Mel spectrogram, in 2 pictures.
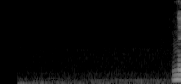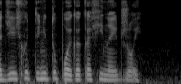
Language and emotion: Russian, neutral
